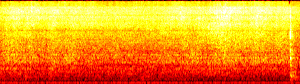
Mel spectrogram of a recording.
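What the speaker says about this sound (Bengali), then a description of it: "এই মশলাটা আমি কষাই নেব।" Spice masala of turmeric, dried chilli powder, ground green chilli and split chillies sizzling and hissing steadily in a pan, a continuous close frying crackle with a low hum beneath and a brief knock near the end.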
